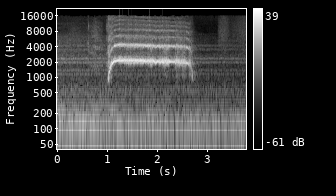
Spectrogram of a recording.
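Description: A girl screams loudly.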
